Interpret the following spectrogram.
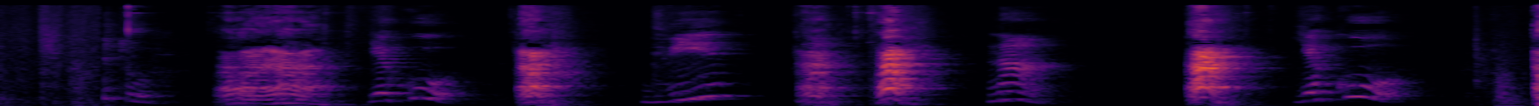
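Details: Siberian Husky, one of a group of hyperactive Huskies, giving loud barks and rising, wavering howl-like yowls in bursts roughly every second, with human speech mixed in between.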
